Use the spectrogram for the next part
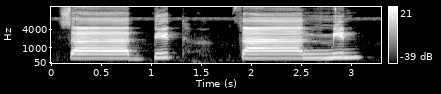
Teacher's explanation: سا پڑھتے ہوئے سین کی بات بالکل نہیں آنی چاہیے، ورنہ ہمارا یہ مخرج بالکل چینج ہو جائے گا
